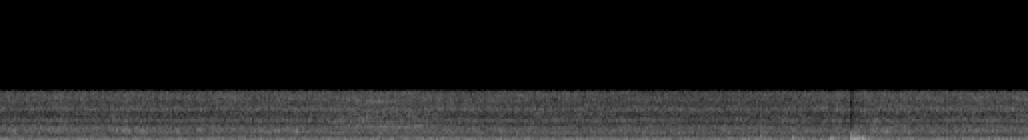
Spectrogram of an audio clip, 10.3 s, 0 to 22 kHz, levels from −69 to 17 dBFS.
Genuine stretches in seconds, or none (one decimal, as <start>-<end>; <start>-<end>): 0.0-6.2; 8.6-10.3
